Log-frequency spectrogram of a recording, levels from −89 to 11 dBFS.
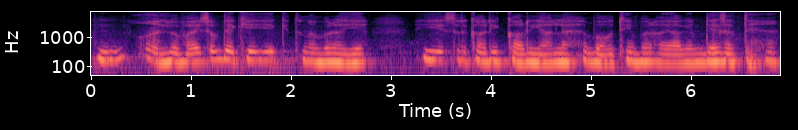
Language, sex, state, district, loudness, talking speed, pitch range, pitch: Hindi, male, Bihar, Gopalganj, -24 LUFS, 190 wpm, 145-165 Hz, 150 Hz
